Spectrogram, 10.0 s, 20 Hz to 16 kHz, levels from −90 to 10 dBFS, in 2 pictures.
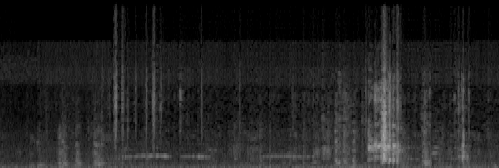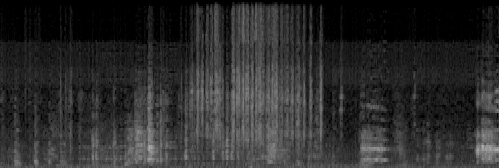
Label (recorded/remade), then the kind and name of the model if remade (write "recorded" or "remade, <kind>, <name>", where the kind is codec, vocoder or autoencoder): recorded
